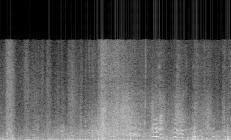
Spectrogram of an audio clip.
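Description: Rushing noise that builds over the first second as a bulldog and a runner sprint along a dirt track, with a few short vocal sounds in the second half.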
